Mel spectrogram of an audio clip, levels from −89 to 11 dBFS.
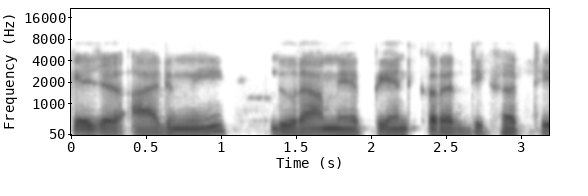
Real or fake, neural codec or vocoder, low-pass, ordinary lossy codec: fake; codec, 16 kHz, 2 kbps, X-Codec, HuBERT features, trained on general audio; 7.2 kHz; none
